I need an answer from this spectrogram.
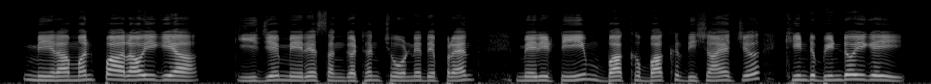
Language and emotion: Dogri, sad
